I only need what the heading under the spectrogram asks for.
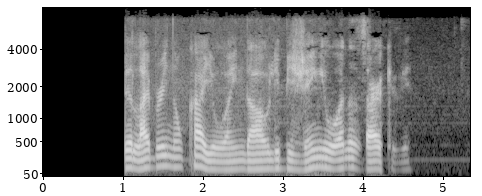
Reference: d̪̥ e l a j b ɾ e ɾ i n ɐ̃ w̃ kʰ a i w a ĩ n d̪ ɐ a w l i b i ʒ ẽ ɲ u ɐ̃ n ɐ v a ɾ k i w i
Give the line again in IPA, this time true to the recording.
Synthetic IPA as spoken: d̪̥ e l a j b ɾ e ɾ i n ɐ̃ w̃ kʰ a i w a ĩ n d̪ ɐ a w l i b i ʒ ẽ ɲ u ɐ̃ n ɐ z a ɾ k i v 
